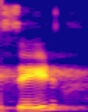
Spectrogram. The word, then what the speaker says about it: said: वैसे ही BED बैड, FED फैड, LED lead, SAID सेड, RED रेड। वैसे सब कुछ ED और ED आ रहा है, बोलने के लिए तो सब सेम है, बैड, फेड, लेड, सेड और रेड। तो सेड जो है ना उसकी स्पेलिंग अलग डिफरेंट पड़ रही है।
